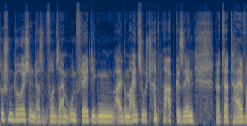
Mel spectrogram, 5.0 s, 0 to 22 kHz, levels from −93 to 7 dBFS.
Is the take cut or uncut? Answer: uncut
